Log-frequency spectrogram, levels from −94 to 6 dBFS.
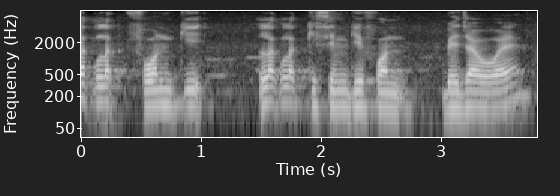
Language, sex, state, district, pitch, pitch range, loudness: Hindi, male, Meghalaya, West Garo Hills, 130 Hz, 125-150 Hz, -18 LUFS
